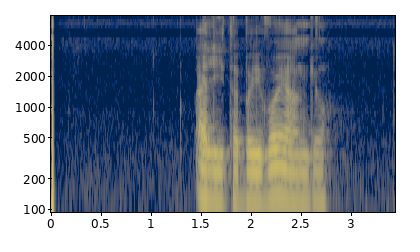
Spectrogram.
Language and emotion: Russian, neutral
